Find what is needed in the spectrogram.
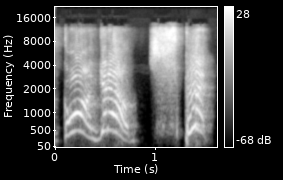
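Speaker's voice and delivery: high-pitched, urgent shooing; excitable bartender's yell; acted chasing-out. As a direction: shoo them out of the bar. Joke: bartender ejects beavers.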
